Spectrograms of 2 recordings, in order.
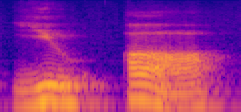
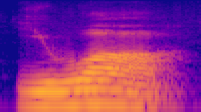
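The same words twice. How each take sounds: First: The two words are said without a linking sound. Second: A small W sound links the two words. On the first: "He didn't say you are" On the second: "a little W sound to join the U and the R together"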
